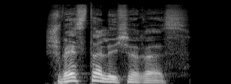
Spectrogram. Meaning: strong/mixed nominative/accusative neuter singular comparative degree of schwesterlich
- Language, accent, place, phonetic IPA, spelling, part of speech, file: German, Germany, Berlin, [ˈʃvɛstɐlɪçəʁəs], schwesterlicheres, adjective, De-schwesterlicheres.ogg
